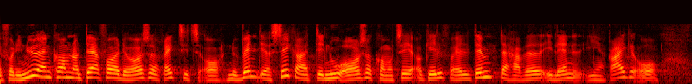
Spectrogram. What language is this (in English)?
Danish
